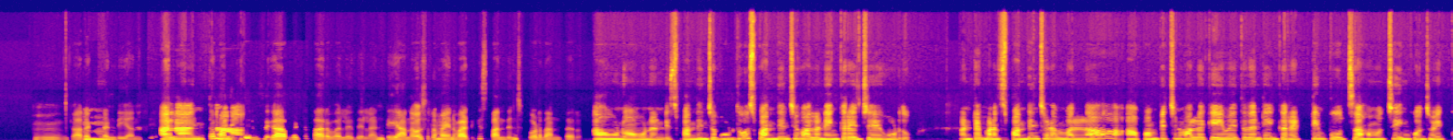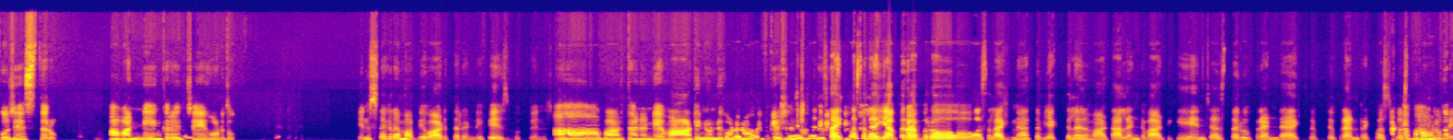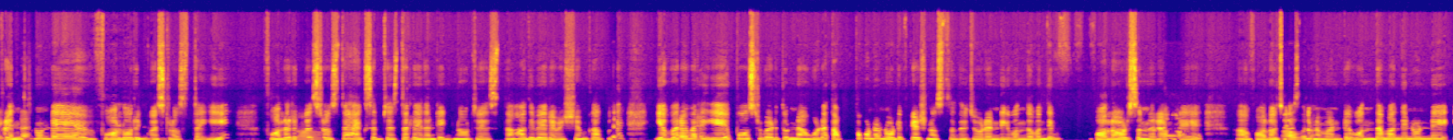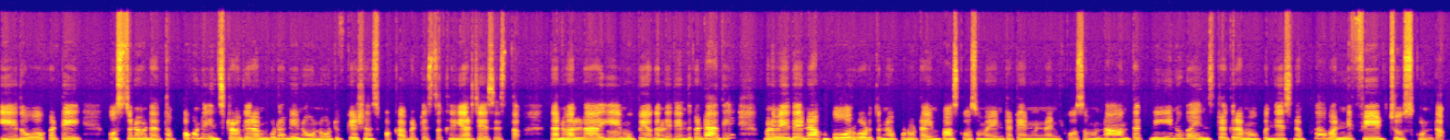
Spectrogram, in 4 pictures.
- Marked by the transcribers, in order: static; in English: "కరెక్ట్"; other background noise; in English: "ఎంకరేజ్"; in English: "ఎంకరేజ్"; in English: "ఇన్‌స్టాగ్రామ్"; in English: "ఫేస్‌బుక్"; distorted speech; in English: "నోటిఫికేషన్స్"; in English: "నోటిఫికేషన్స్"; in English: "ఫ్రెండ్ యాక్సెప్ట్ ఫ్రెండ్ రిక్వెస్ట్"; in English: "ఫ్రెండ్స్"; in English: "ఫాలో"; in English: "ఫాలో రిక్వెస్ట్"; in English: "యాక్సెప్ట్"; in English: "ఇగ్నోర్"; in English: "పోస్ట్"; in English: "నోటిఫికేషన్"; in English: "ఫాలోవర్స్"; in English: "ఫాలో"; in English: "ఇన్‌స్టాగ్రామ్"; in English: "నోటిఫికేషన్స్"; in English: "క్లియర్"; in English: "బోర్"; in English: "టైమ్‌పాస్"; in English: "ఎంటర్‌టైన్మెంట్"; in English: "ఇన్‌స్టాగ్రామ్ ఓపెన్"; in English: "ఫీడ్"
- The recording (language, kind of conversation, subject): Telugu, podcast, నోటిఫికేషన్లు వచ్చినప్పుడు మీరు సాధారణంగా ఎలా స్పందిస్తారు?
